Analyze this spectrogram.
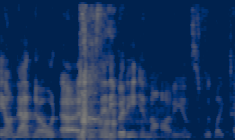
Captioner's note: chuckling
